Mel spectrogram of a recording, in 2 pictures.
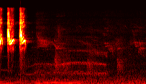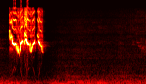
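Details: Orange-headed thrush, anis merah, singing to spur other birds on: two short sharp notes, a long quiet gap with a soft low whistle, then a loud tumbling phrase of squeaky, wavering notes.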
